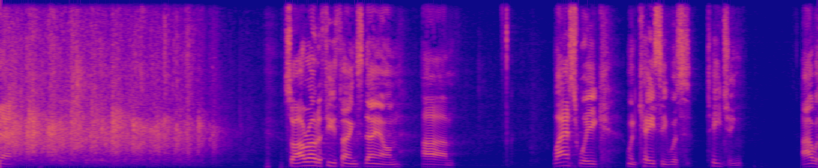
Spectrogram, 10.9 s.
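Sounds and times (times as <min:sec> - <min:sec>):
audience applauding with hand claps: 0:00.0 - 0:03.5
speech: 0:03.9 - 0:06.1, 0:07.4 - 0:10.0, 0:10.7 - 0:10.9.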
